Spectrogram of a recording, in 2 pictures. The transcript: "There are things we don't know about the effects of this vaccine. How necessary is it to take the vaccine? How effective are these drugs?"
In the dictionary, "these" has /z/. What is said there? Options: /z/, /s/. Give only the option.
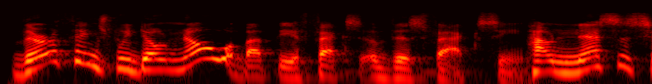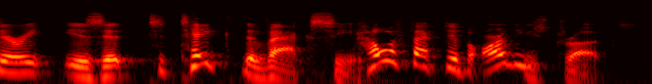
/z/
